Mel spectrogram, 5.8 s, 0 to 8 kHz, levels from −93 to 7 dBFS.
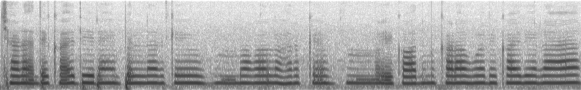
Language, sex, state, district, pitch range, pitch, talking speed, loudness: Hindi, female, Chhattisgarh, Bilaspur, 230-240 Hz, 235 Hz, 185 wpm, -20 LUFS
